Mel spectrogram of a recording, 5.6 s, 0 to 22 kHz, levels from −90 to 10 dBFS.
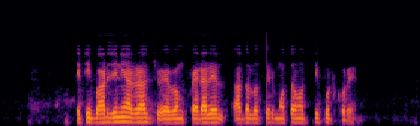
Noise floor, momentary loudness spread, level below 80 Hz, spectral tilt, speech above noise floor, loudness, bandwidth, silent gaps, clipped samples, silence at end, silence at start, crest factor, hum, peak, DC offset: -74 dBFS; 10 LU; -60 dBFS; -10.5 dB/octave; 58 dB; -17 LUFS; 5.2 kHz; none; under 0.1%; 0.9 s; 1 s; 16 dB; none; -2 dBFS; under 0.1%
